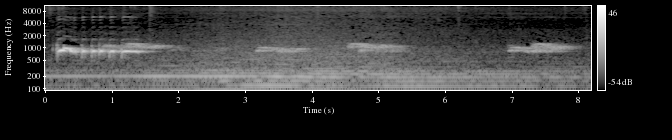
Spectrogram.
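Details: Zebra dove of local natural stock in ngelaras one-and-a-half engkel song: a pulsing, stuttered opening coo, followed by three separate mellow, level coos spaced a few seconds apart over a faint low hum.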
